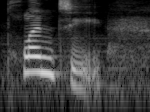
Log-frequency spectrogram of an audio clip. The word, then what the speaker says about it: plenty: moving on to plenty plenty stress goes right here now it's your choice you could stress that T sound by saying plenty or make it very soft okay and say plenty plenty more like a ple n NY so plenty or plenty they both work means enough what about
